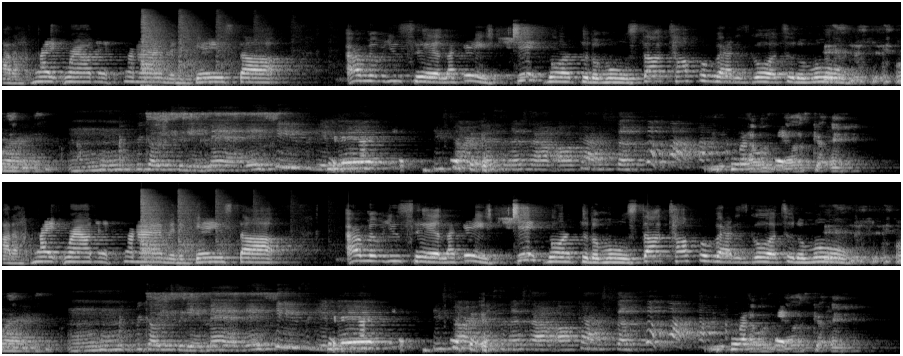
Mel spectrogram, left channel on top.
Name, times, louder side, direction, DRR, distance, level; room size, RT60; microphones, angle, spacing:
voice 1, 0.0-2.8 3.4-8.5 12.2-12.7 13.2-13.9 16.3-16.5 16.7-16.8, right 1 dB, 30° right, 8 dB, 0.5 m, -18 dB
Clapping, 1.4-3.4 3.6-3.7, right 1 dB, 65° right, 2.9 m, -31 dB
voice 2, 8.2-9.4 10.2-10.9 11.6-11.7 12.2-12.4 16.0-17.6, left 2 dB, 25° left, 6 dB, 0.4 m, -28 dB
voice 3, 8.9-9.3 9.6-12.7 13.3-16.1, right 1 dB, 50° right, -3 dB, 1.2 m, -25 dB
13.0 x 12.5 x 2.2 m, 1.1 s
head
